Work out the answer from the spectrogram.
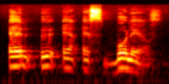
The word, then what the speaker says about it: Baulers: Bollers, c'est écrit B-A-U-L-E-R-S, Bollers.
